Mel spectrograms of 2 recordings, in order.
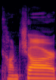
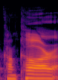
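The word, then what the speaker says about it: Konchar: Sacramento I got John concar so I love Santa's name some people say conchar kankar I I like to say it like a conquistador I'm taking him um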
